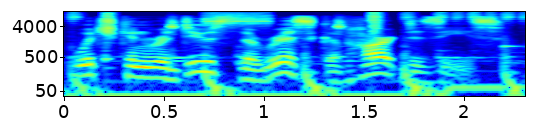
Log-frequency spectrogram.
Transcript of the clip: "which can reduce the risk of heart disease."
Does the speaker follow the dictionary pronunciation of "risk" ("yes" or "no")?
yes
